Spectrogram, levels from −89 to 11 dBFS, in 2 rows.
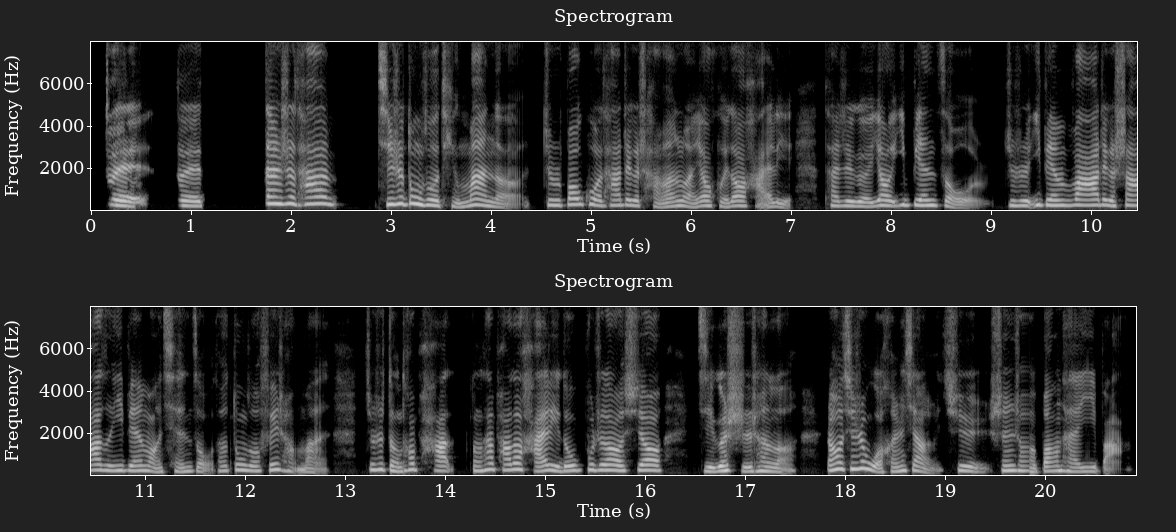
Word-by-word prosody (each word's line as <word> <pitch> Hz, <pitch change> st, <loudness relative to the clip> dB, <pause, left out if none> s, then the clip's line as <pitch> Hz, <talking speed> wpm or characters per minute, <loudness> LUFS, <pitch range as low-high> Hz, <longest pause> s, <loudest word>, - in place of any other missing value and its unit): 对， 230 Hz, -8 st, +5 dB, 0.3 s
对。 220 Hz, -3 st, +2 dB, 0.6 s
但 325 Hz, -1 st, +7 dB
是 320 Hz, 0 st, +3 dB
它 310 Hz, +3 st, +3 dB, 0.5 s
其 290 Hz, -, +2 dB
实 310 Hz, -, +4 dB
动 315 Hz, -3 st, +5 dB
作 250 Hz, -3 st, +3 dB
挺 205 Hz, -6 st, -8 dB
慢 250 Hz, +3 st, +3 dB
的， 180 Hz, -5 st, -7 dB, 0.2 s
就 255 Hz, -, -3 dB
是 245 Hz, -, 0 dB
包 280 Hz, +3 st, +1 dB
括 280 Hz, -4 st, -1 dB
它 245 Hz, +2 st, -3 dB
这 255 Hz, -1 st, -1 dB
个 235 Hz, -, 0 dB
产 185 Hz, -6 st, -10 dB
完 195 Hz, +5 st, -2 dB
卵 205 Hz, -7 st, -3 dB
要 225 Hz, +4 st, -1 dB
回 195 Hz, -6 st, -8 dB
到 220 Hz, +1 st, 0 dB
海 215 Hz, -, -6 dB
里， 165 Hz, -5 st, -7 dB, 0.3 s
它 225 Hz, -2 st, -5 dB
这 220 Hz, -1 st, 0 dB
个 205 Hz, -3 st, -1 dB
要 240 Hz, +3 st, +2 dB
一 225 Hz, +5 st, -3 dB
边 245 Hz, -1 st, +1 dB
走 205 Hz, -, -5 dB, 0.3 s
就 235 Hz, -1 st, -4 dB
是 230 Hz, 0 st, +1 dB
一 260 Hz, -, 0 dB
边 245 Hz, -1 st, +1 dB
挖 255 Hz, 0 st, +5 dB
这 255 Hz, -, 0 dB
个 235 Hz, -, +2 dB
沙 250 Hz, +2 st, +2 dB
子， 240 Hz, -2 st, -1 dB
一 240 Hz, -, 0 dB
边 230 Hz, 0 st, 0 dB
往 200 Hz, -5 st, -3 dB
前 190 Hz, +1 st, -6 dB
走， 190 Hz, -3 st, -7 dB
它 215 Hz, -, -9 dB
的 -, -, -4 dB
动 260 Hz, 0 st, -1 dB
作 220 Hz, -1 st, -1 dB
非 260 Hz, +5 st, -1 dB
常 220 Hz, -6 st, -7 dB
慢。 -, -, -6 dB, 0.3 s
就 270 Hz, -, -2 dB
是 280 Hz, -, +2 dB
等 230 Hz, -6 st, -1 dB
它 275 Hz, +6 st, -1 dB
爬 225 Hz, -3 st, +1 dB, 0.2 s
等 220 Hz, -1 st, -2 dB
它 280 Hz, -, +2 dB
爬 260 Hz, -2 st, 0 dB
到 285 Hz, 0 st, +4 dB
海 210 Hz, -5 st, +1 dB
里 235 Hz, -3 st, +2 dB
都 220 Hz, +3 st, +2 dB
不 260 Hz, +2 st, -2 dB
知 255 Hz, -, -1 dB
道 250 Hz, -2 st, +4 dB
需 245 Hz, +2 st, -3 dB
要 250 Hz, -1 st, +4 dB, 0.3 s
几 195 Hz, -2 st, 0 dB
个 220 Hz, +3 st, +7 dB
时 195 Hz, -5 st, -1 dB
辰 210 Hz, +1 st, +1 dB
了。 200 Hz, +6 st, -4 dB, 0.3 s
然 245 Hz, -, +3 dB
后 305 Hz, -, +6 dB
其 300 Hz, +1 st, +2 dB
实 325 Hz, -, +4 dB
我 295 Hz, -7 st, +2 dB
很 205 Hz, +3 st, -2 dB
想 230 Hz, +1 st, -3 dB
去 215 Hz, -9 st, -3 dB
伸 235 Hz, 0 st, 0 dB
手 225 Hz, -6 st, -2 dB
帮 210 Hz, +5 st, -1 dB
它 205 Hz, -4 st, -3 dB
一 195 Hz, +1 st, -4 dB
把， -, -, -5 dB
235 Hz, 260 characters per minute, -20 LUFS, 210-255 Hz, 0.6 s, 但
